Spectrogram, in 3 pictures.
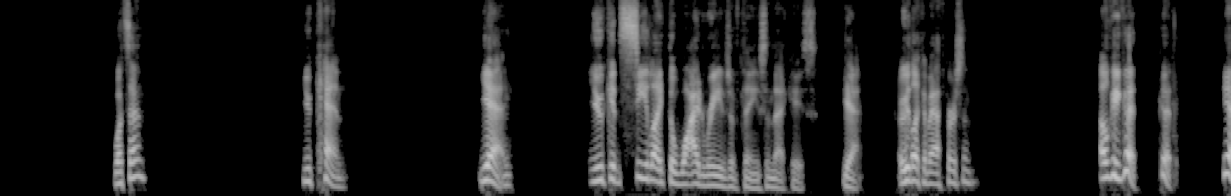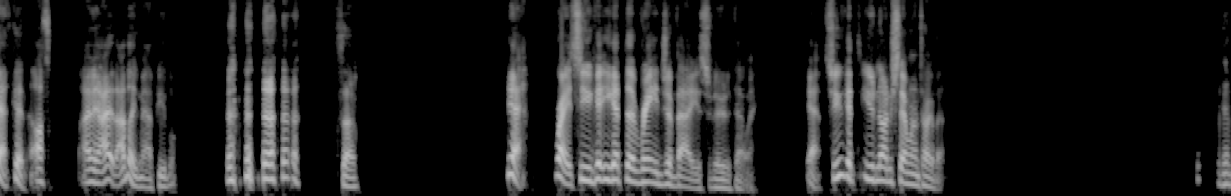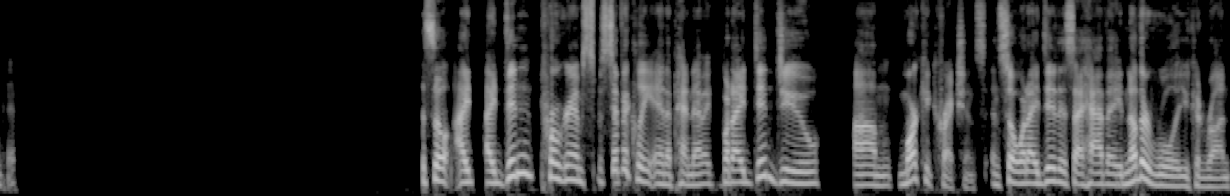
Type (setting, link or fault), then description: setting, live audience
